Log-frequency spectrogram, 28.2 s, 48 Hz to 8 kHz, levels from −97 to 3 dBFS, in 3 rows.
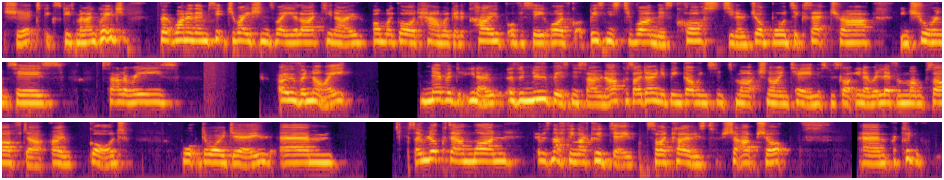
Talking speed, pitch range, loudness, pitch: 190 wpm, 195-230 Hz, -15 LUFS, 210 Hz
